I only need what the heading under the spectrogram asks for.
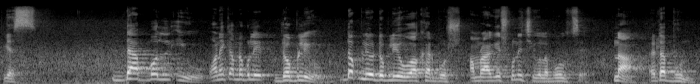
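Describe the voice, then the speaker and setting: A woman's voice: lowish voice, lively intonation, racing, slight background noise. A woman teaching English pronunciation, repeating each letter sound and correcting common mistakes. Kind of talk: pronunciation lesson, drilling letters.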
